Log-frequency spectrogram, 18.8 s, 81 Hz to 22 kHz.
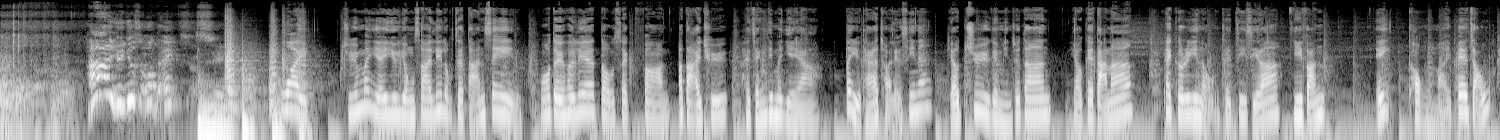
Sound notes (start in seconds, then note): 2.5 Italian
